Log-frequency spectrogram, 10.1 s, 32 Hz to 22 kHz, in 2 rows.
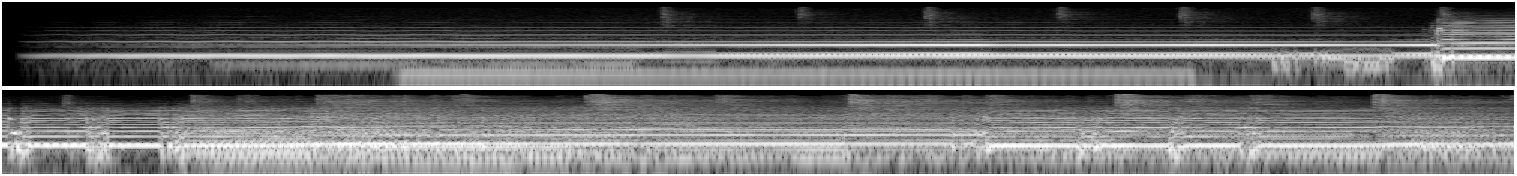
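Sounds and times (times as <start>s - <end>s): sustained musical tone: 0.2s - 10.0s.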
